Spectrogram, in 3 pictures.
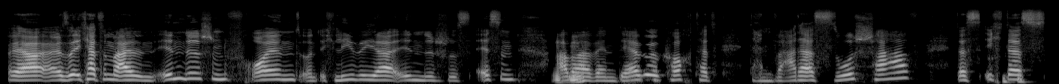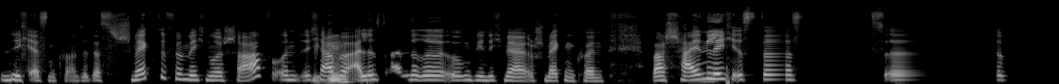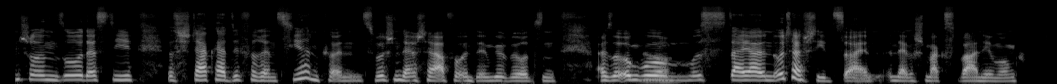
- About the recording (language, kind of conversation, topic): German, unstructured, Was bedeutet für dich gutes Essen?
- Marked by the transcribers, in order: static; chuckle; distorted speech; tapping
